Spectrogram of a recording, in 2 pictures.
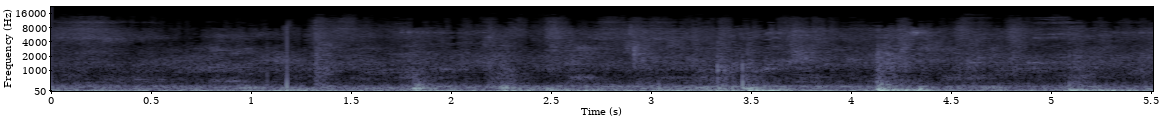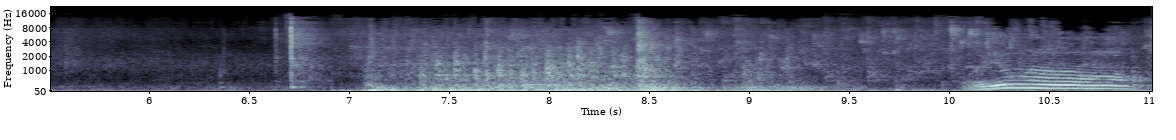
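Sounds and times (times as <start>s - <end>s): water pouring into a bath: 7.0s - 11.0s.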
